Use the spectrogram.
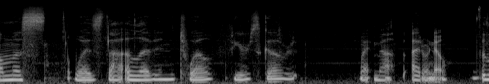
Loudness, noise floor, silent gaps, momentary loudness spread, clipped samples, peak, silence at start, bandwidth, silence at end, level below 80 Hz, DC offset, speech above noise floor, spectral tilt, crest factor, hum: -27 LUFS; -55 dBFS; none; 9 LU; under 0.1%; -12 dBFS; 0 s; 15.5 kHz; 0 s; -54 dBFS; under 0.1%; 29 dB; -5.5 dB/octave; 16 dB; none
